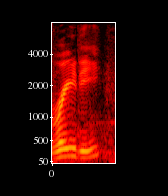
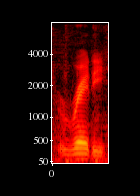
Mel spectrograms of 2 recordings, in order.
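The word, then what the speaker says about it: Ready: Reedy for coming in and providing this to us. But the correct spelling of Alice, R-E-A-D-Y's last name, with the correct pronunciation at least, is definitely Reedy, not Reddy.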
